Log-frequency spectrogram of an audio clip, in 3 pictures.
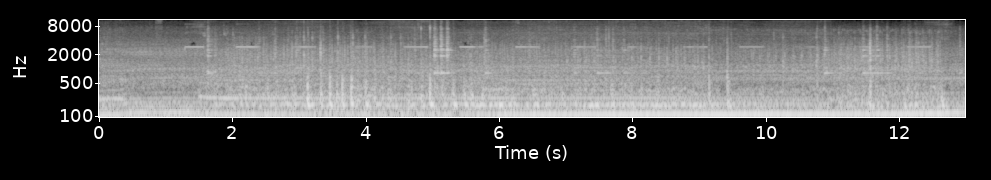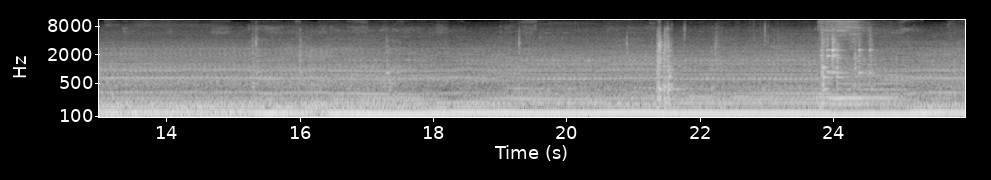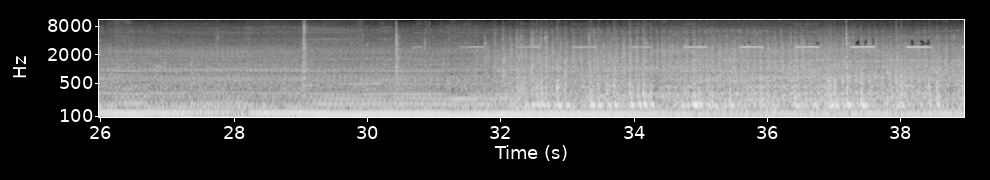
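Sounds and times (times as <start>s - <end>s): heavy machine engine running: 0.0s - 38.9s
reversing alarm beeping: 31.4s - 38.9s.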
